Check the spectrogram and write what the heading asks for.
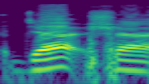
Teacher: makhraj daripada huruf syin makhrajnya adalah tengah lidah kita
